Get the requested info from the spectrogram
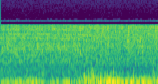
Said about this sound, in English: I'm standing by the waterfront in Tayport, and this is one of the water offshoots running through the waterfront into the river estuary here.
